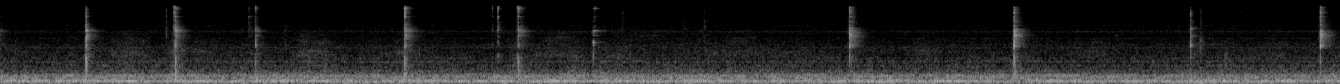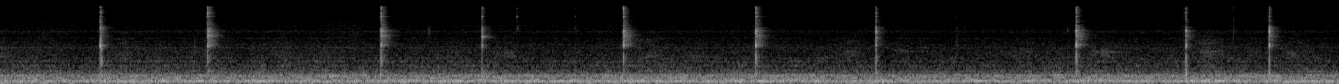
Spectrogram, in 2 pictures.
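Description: A pointed tool taps and chips at stone in sharp, uneven clicks.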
